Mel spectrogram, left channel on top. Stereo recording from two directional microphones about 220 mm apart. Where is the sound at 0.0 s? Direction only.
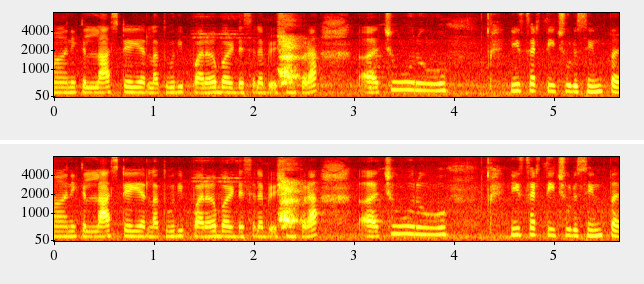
5° left (ahead or behind).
